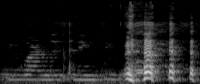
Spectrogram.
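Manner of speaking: slow, loud announcer robot; like a pre-recorded station voice; automated voice. Shown as a demonstration. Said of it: "let's hear your automated voice".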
